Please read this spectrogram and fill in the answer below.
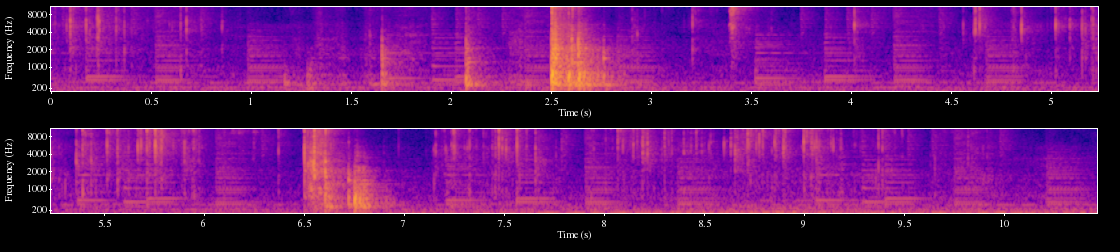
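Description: Light background music with short repeated notes, over the handling of a plastic blind bag as it is opened. There are two loud, brief crinkling rips, about two and a half seconds in and again near seven seconds, with small rustles and clicks between.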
